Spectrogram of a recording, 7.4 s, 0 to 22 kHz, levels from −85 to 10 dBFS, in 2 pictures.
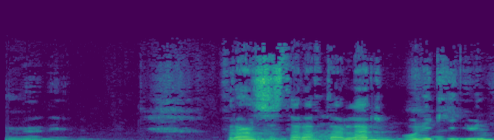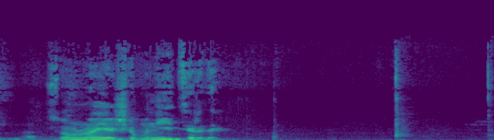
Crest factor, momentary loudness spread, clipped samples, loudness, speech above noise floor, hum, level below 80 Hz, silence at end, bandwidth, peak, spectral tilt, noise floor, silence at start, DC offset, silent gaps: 22 dB; 24 LU; under 0.1%; -22 LUFS; 45 dB; none; -54 dBFS; 0.7 s; 16 kHz; -2 dBFS; -4.5 dB/octave; -67 dBFS; 0.05 s; under 0.1%; none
